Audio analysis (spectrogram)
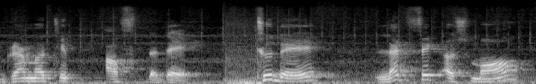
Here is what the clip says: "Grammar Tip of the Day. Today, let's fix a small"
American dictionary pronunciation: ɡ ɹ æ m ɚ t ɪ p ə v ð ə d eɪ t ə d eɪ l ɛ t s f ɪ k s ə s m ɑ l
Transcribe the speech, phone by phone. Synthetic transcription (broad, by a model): ɡ ɹ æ m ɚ t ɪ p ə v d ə d eɪ t ə d eɪ l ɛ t f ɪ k ə s m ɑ l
